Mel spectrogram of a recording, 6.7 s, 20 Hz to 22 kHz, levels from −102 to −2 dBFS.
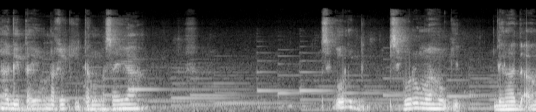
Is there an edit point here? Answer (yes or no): no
